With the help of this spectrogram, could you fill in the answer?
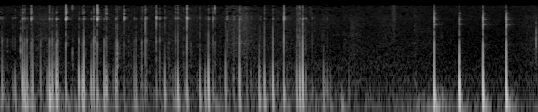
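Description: A small round glass bottle with a metal cap, filled with red liquid, is tapped with fingertips and nails. A quick, uneven run of soft, dull taps fills the first three seconds, then after a brief lull come four louder, sharper clicks. Each tap is short and low-heavy, with only a faint bright tick.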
